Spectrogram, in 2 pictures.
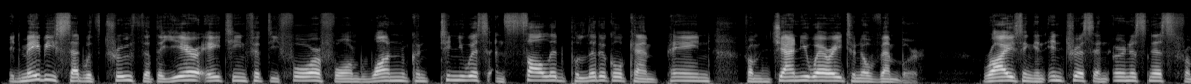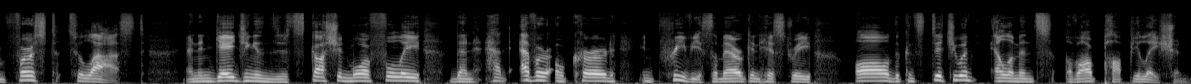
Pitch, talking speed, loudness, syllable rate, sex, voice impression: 150 Hz, 135 wpm, -20 LUFS, 4.5 syllables/s, male, masculine, adult-like, tensed, powerful, slightly hard, clear, raspy, cool, friendly, lively, slightly strict, slightly intense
